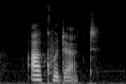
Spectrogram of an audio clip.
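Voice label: "aqueduct", US English; pronunciations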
